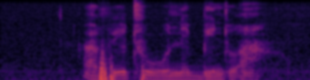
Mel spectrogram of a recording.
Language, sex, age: Venda, male, 39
